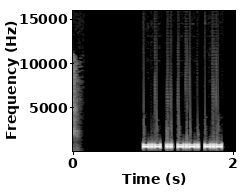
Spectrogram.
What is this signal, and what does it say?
Morse code, heard as a keyed tone, about 53 wpm, 700 Hz. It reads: KICK
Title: Sentences from Top 1300 Words - New Word Drill - 50wpm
